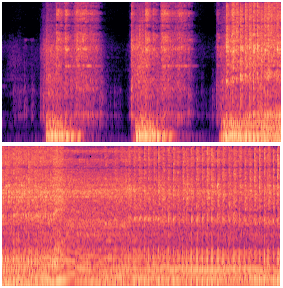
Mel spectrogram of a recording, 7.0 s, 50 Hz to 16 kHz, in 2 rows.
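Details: NeoTec 865 chainsaw with ported 50mm top end, choked, with fuel and bar oil, chain brake on: several short bursts as it fires, then catches and settles into a steady, rapid burble at idle; starts and runs fine.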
